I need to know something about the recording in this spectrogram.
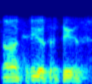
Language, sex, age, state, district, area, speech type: Assamese, male, 30-45, Assam, Sivasagar, rural, conversation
